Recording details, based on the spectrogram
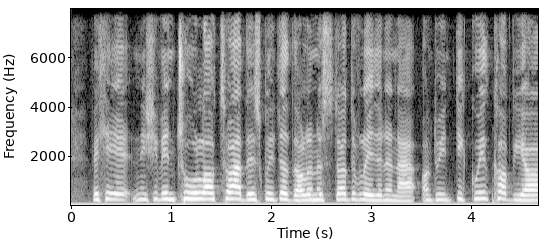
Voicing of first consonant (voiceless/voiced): voiced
